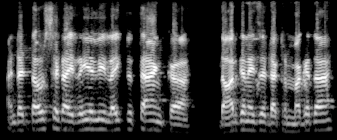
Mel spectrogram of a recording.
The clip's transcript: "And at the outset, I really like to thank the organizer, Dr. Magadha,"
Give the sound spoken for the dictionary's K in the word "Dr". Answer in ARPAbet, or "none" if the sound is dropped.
K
